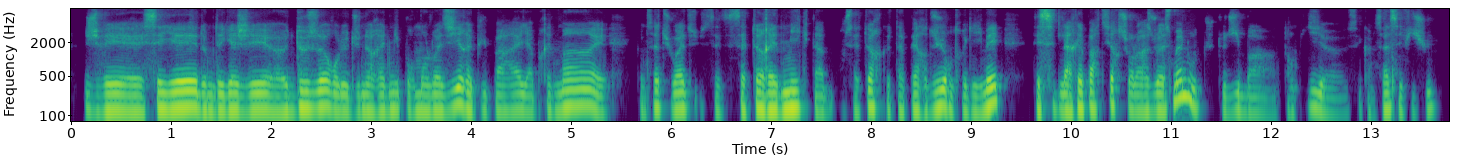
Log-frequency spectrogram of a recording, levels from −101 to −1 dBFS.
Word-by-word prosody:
je 115 -2 -7
vais 120 -1 +3
essayer 130 +4 +7
de 120 -2 -1
me 120 - -2
dégager 125 +1 +2
heu, 115 0 -2
2 135 +3 +3
au 120 - 0
lieu 120 0 0
de 110 - -14
1:30 120 +1 -3
pour 120 -2 -11
mon 120 0 -2
loisir 120 +6 +1
et 125 - +1
puis 120 +2 -13
pareil 120 +1 -6
après-demain» 135 +6 0
et 110 -4 -4 0.3
comme 110 - -15
ça 140 - -2
tu 130 - -14
vois 130 +1 +1
tu, 130 - -16
cette 115 -4 -16
cette 120 +3 -7
heure 125 -1 +4
et 125 - +6
demie 135 +2 +5
que 135 - -20
tu 125 - -12
as, 110 - -8 0.2
cette 115 +3 -9
heure 140 0 0
que 120 - -13
tu 120 - -12
as - - -7
perdue 125 +4 0
entre 115 -5 -5
guillemets, 140 +10 +3 0.3
tu - - -28
essaies 125 +3 0
de 125 - -6
la 125 - +2
répartir 135 +4 -1
sur 125 - -6
le 120 - -4
reste 115 0 -5
de 125 - +1
la 120 - +1
semaine 195 - +3
ou 155 - 0
tu 135 - -23
te 115 - -14
dis: 120 +3 -7
«Bah, 105 -2 -14
tant 105 - -18
pis, 135 +2 -6
heu, 100 -1 -17
c'est - - -25
comme 110 - -22
ça, 125 - -4
c'est 115 -3 -6
fichu»? 115 +4 -13
120 Hz, 285 wpm, -23 LUFS, 115-135 Hz, 0.3 s, essayer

